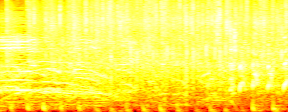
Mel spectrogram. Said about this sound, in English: A room full of people applauding you. And thank you so much for applauding, but it genuinely did not feel as amazing.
